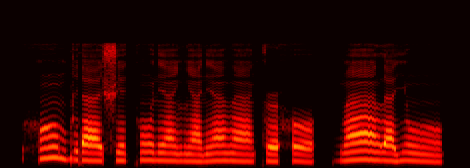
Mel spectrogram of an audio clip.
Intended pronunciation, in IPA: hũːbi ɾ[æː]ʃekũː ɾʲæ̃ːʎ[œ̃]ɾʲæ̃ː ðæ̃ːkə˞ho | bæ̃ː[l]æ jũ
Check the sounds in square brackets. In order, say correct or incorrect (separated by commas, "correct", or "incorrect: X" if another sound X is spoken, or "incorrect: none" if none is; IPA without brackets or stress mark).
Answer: correct, incorrect: æ̃, correct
